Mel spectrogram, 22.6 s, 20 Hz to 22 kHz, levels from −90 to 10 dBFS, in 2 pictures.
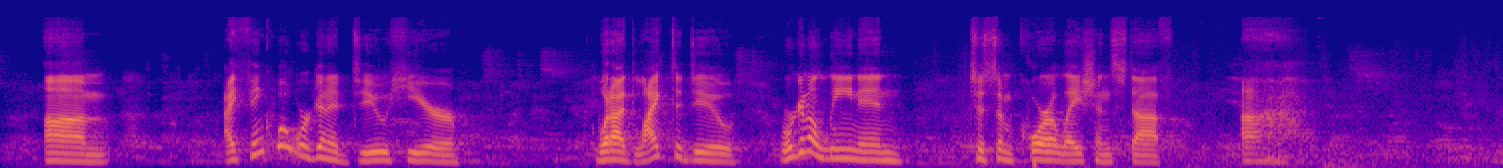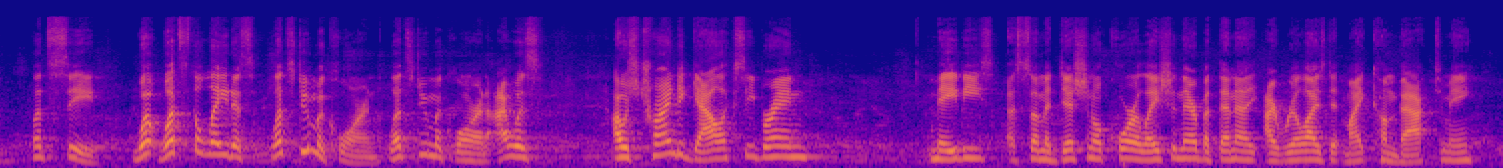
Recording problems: chatter from many people; faint; throughout; 25 dB below the speech

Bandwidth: 15 kHz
